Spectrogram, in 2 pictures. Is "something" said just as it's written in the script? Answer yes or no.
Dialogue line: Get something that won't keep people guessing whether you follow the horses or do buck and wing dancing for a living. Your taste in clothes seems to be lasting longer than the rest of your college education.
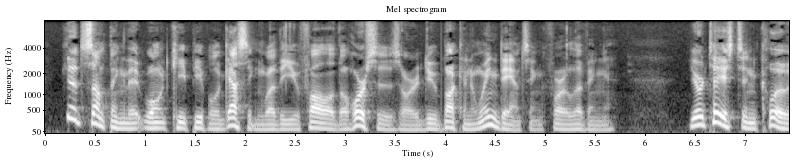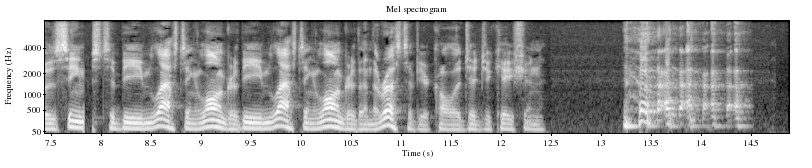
yes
